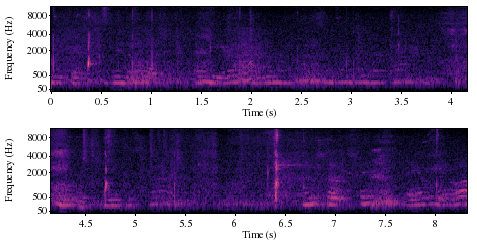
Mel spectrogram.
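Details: Hiccups: three sharp, abrupt catches of breath at irregular intervals, with soft voices in a quiet room.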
